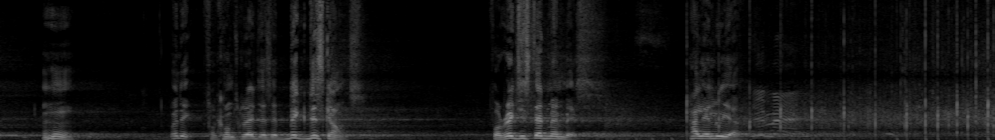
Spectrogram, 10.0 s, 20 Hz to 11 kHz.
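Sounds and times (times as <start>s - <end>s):
speech: 0.4s - 0.8s, 1.7s - 3.8s, 4.9s - 6.1s, 6.8s - 7.7s
audience member clapping hands: 6.8s - 9.9s.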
